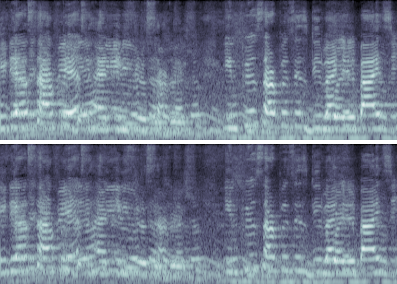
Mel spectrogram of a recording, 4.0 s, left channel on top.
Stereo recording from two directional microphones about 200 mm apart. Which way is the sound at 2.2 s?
35° right (ahead or behind).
